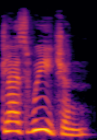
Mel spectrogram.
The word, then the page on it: glaswegian: British English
